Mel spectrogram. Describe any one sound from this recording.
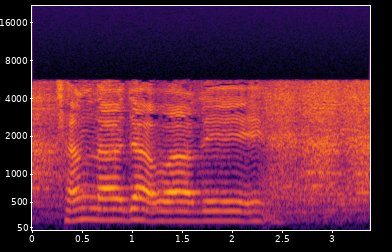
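A group of men chant together in unison, echoing in a large hall.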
